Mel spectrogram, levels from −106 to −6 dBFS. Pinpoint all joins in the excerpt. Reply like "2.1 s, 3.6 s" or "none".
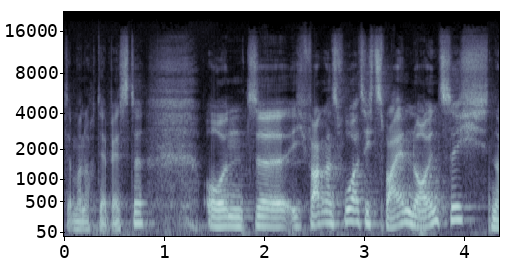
none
